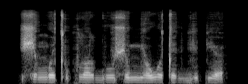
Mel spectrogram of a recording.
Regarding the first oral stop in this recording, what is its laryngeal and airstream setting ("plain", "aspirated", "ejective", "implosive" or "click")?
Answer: ejective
